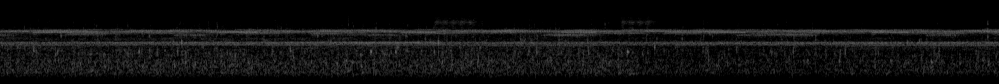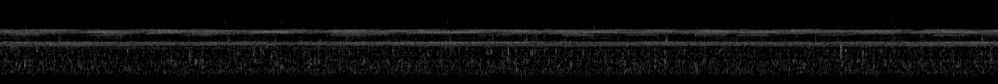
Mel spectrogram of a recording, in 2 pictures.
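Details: Crickets and cicadas in a forest near a small river keep up an unbroken high, even drone made of two shrill tones, with occasional faint higher bursts and a steady background murmur of flowing water.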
